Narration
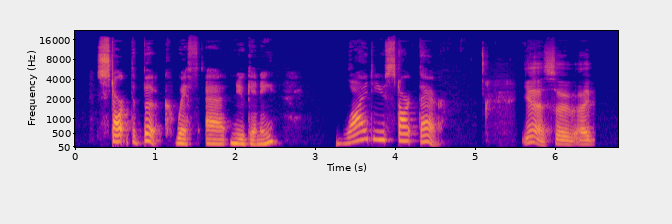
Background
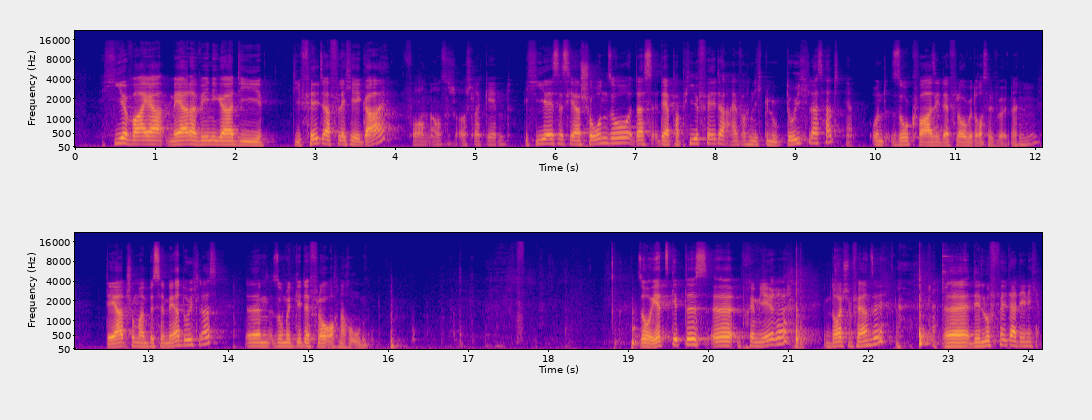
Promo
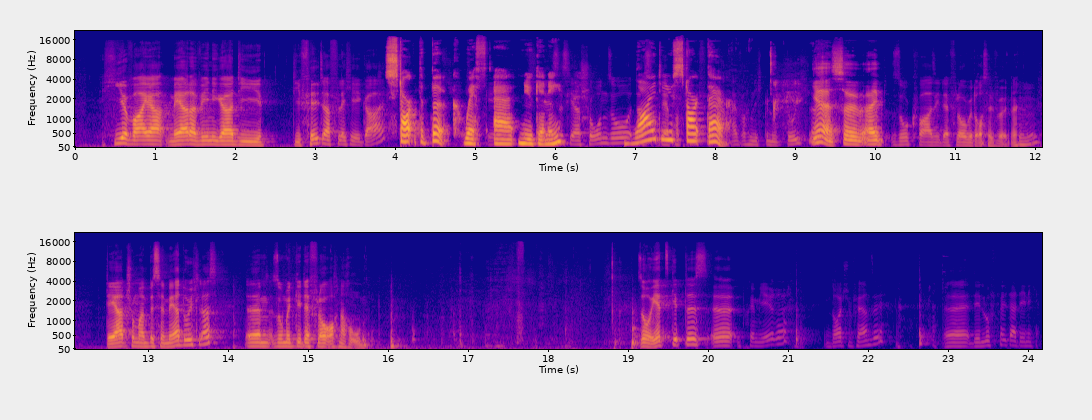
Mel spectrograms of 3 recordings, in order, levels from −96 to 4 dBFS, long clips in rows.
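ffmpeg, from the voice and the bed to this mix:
ffmpeg -i stem1.wav -i stem2.wav -filter_complex "[0:a]adelay=3600,volume=1.5dB[link_01];[1:a]volume=9.5dB,afade=type=out:start_time=2.82:duration=0.67:silence=0.251189,afade=type=in:start_time=10.81:duration=0.65:silence=0.298538,afade=type=out:start_time=18.51:duration=1.96:silence=0.0501187[link_02];[link_01][link_02]amix=inputs=2:normalize=0" out.wav

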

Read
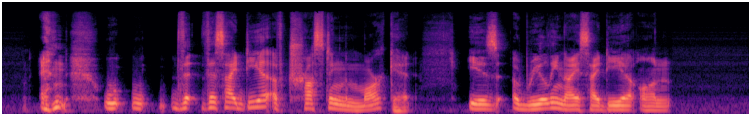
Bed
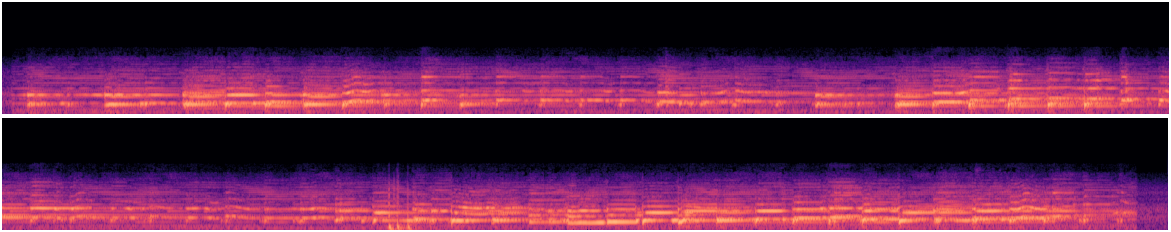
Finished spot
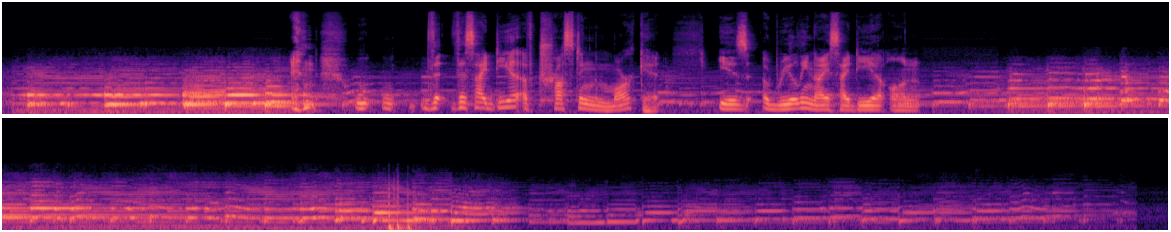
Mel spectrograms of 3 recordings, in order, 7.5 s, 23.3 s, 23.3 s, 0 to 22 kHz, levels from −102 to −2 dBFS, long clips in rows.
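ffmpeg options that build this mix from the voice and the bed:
ffmpeg -i stem1.wav -i stem2.wav -filter_complex "[0:a]adelay=2500,volume=-3.5dB[link_01];[1:a]volume=15dB,afade=type=out:start_time=2.77:duration=0.38:silence=0.125893,afade=type=in:start_time=9.72:duration=1.26:silence=0.158489,afade=type=out:start_time=15.54:duration=1.33:silence=0.1[link_02];[link_01][link_02]amix=inputs=2:normalize=0" out.wav

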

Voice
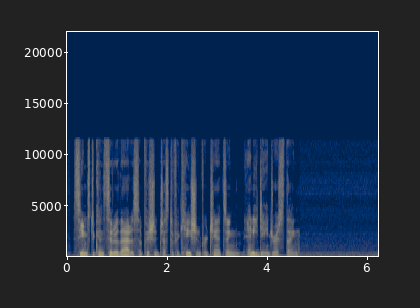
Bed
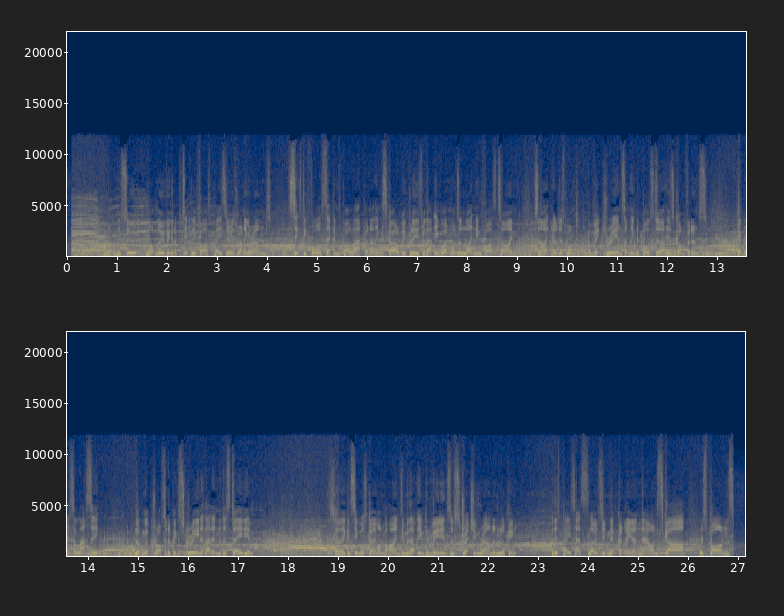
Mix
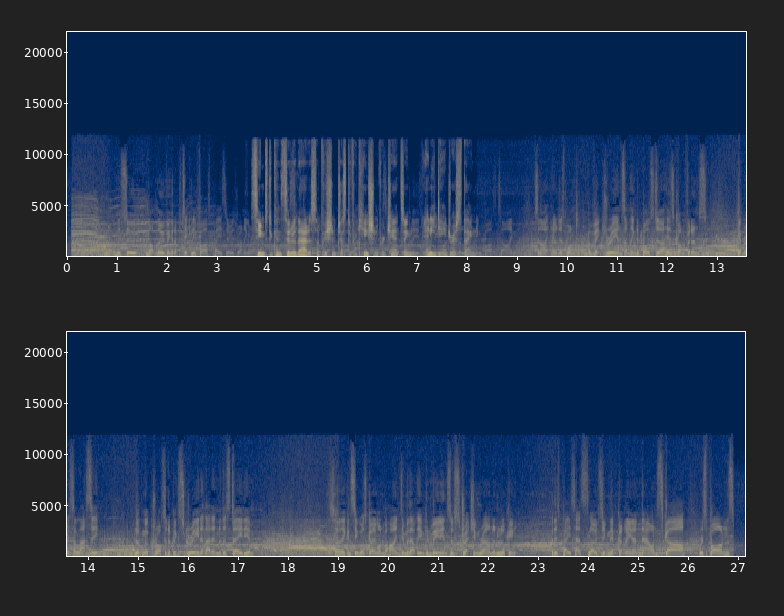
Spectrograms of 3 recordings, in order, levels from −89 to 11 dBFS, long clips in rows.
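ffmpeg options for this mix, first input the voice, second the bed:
ffmpeg -i stem1.wav -i stem2.wav -filter_complex "[0:a]adelay=3550,volume=2.5dB[link_01];[1:a]volume=11.5dB,afade=type=out:start_time=2.34:duration=0.9:silence=0.199526,afade=type=in:start_time=8.82:duration=1.42:silence=0.16788[link_02];[link_01][link_02]amix=inputs=2:normalize=0" out.wav

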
